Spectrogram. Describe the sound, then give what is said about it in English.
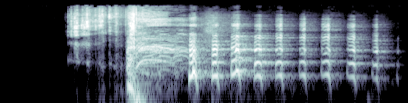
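A loud crunch as someone bites into a Cheetos cheese snack, followed by a quick series of rhythmic chewing crunches that fade slightly over a few seconds. “So I just had to take a crunch on this one.”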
